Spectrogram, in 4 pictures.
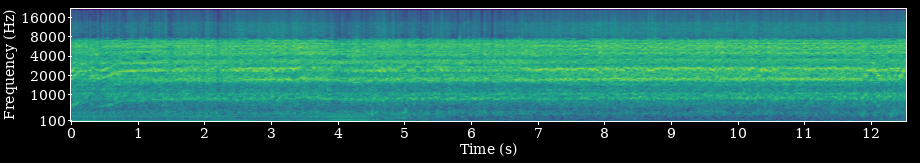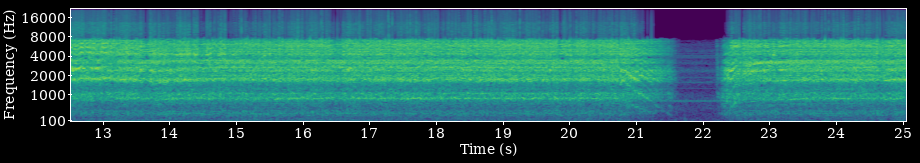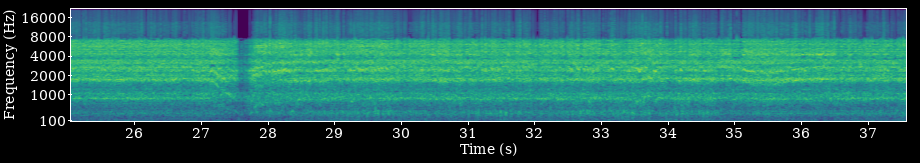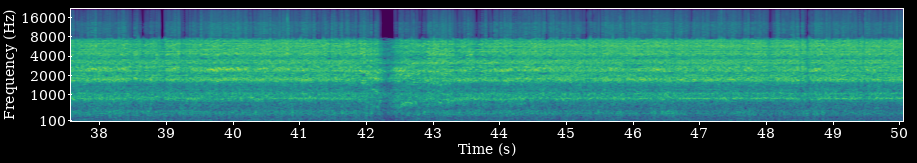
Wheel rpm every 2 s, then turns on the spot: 160, 230, 220, 220, 210, 210, 220, 230, 240, 230, 120, 140, 230, 180, 210, 230, 240, 230, 230, 230, 220, 170, 230, 230, 230.
none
